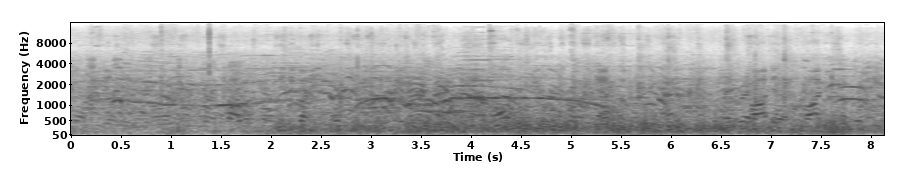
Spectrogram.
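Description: Indistinct overlapping voices of people at a youth baseball game talking and calling out, no one voice clear, growing louder about two seconds in.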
